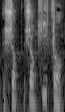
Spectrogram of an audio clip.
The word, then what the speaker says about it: Xochitl: And her first name is pronounced X-O-C-H-I-T-L, Zoquitl.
